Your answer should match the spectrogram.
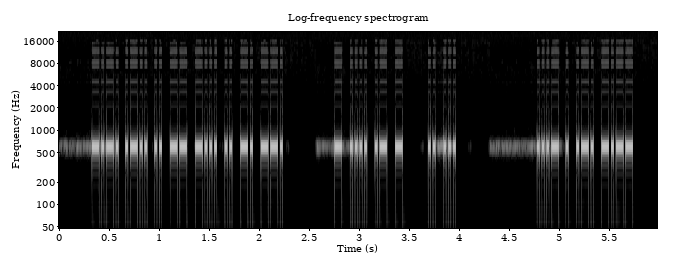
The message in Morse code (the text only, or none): CLIMBING THAT IS VERY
